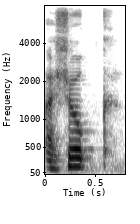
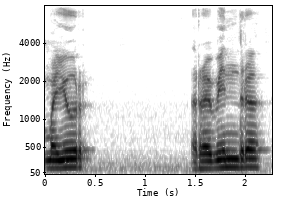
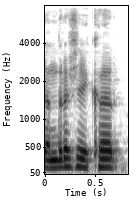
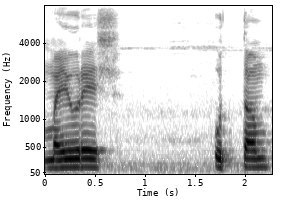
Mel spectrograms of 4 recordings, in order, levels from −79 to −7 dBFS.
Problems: background sounds at intervals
